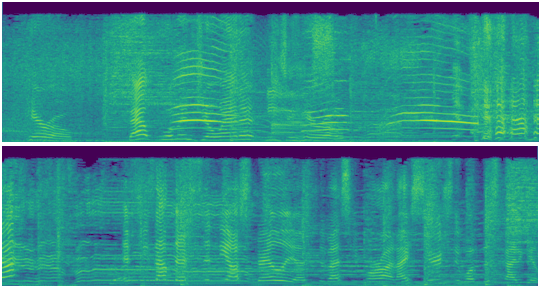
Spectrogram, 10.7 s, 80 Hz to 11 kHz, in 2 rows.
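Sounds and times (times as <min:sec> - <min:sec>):
speech: 0:00.2 - 0:03.7, 0:04.8 - 0:10.7
domestic cat meowing: 0:01.7 - 0:04.9
laughter: 0:04.3 - 0:06.0.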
